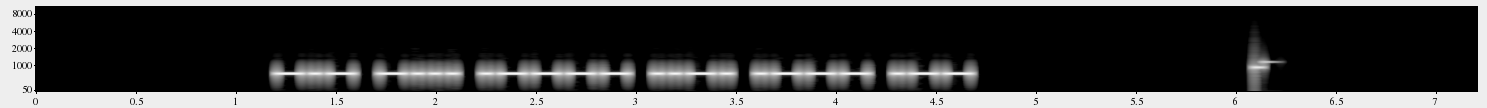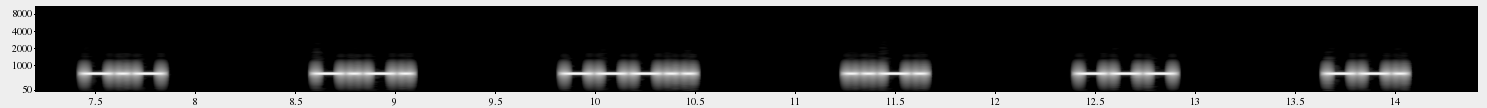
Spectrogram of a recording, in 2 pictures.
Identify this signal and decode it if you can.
Morse code, heard as a keyed tone, about 28 wpm, spaced as for 14 wpm, 700 Hz. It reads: KB1FJW KC8FOG
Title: USA Call Signs - 6 Characters - 6x Character Spacing - 28wpm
